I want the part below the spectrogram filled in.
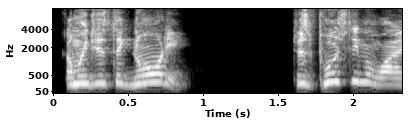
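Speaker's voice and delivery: rising exasperation. Real, not acted. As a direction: hit it with disbelief. Ranting about ignoring Jesus.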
